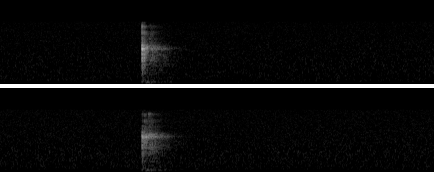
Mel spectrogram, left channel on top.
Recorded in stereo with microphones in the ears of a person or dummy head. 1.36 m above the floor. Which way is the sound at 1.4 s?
85° left.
